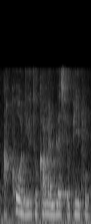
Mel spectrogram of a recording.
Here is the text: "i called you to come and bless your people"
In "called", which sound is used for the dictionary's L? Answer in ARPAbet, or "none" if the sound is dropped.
none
